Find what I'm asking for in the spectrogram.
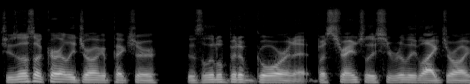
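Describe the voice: Against a quiet background, someone reads aloud plainly with fairly even intonation.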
